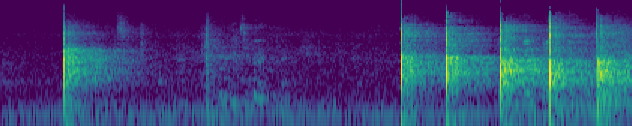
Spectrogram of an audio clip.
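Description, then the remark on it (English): Sparse, hesitant clapping from just a few hands in response to an announcement: one sharp clap, a faint second, a pause, then a brief uneven run of about six crisp claps before it dies out. “And this is the typical clap we got.”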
